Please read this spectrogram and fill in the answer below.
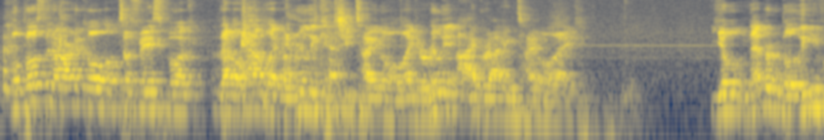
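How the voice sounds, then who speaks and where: Moderately paced speech from a man with a fairly high pitch, ordinary pitch variation, and very even loudness, plus audible room echo and noticeable background noise. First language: not English. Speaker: stand-up comedian. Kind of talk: stand-up. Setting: stage with audience.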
